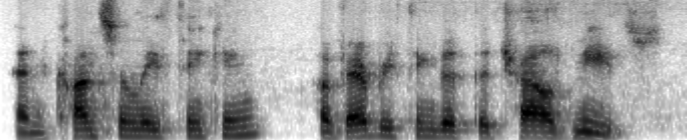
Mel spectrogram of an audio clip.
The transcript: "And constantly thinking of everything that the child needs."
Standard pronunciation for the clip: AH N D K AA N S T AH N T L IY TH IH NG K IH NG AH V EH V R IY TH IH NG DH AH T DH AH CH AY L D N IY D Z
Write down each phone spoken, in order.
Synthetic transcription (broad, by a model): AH N K AA N S T AH N T L IY TH IH NG K IH NG AH V EH V R IY TH IH NG DH AH T DH AH CH AY L D N IY D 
